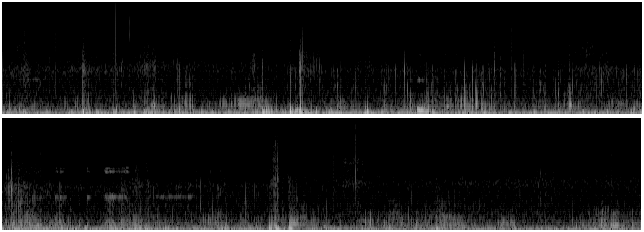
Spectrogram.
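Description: Low, irregular gurgling and rumbling bowel sounds continue throughout, typical of a growling stomach.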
